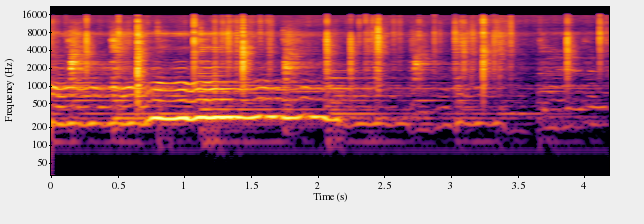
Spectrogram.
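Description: Closing bars of a pop song: a held note with vibrato over drum hits, fading out over the second half.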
